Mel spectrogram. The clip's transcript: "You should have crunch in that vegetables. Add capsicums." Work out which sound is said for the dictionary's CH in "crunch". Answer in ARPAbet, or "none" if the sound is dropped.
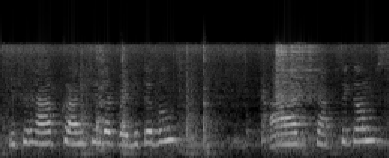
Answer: S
